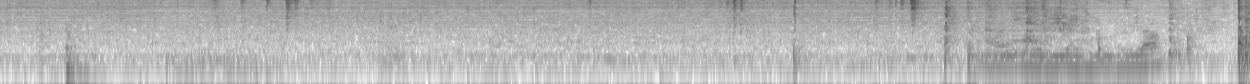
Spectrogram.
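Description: Potatoes tipped into fried masala in a pan for aloo gobi salan, followed by metal spoon scrapes and clinks against the pan and faint sizzling. The sound is fairly quiet, with sharper knocks toward the end.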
